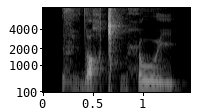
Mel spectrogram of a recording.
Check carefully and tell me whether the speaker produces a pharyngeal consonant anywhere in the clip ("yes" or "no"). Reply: yes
